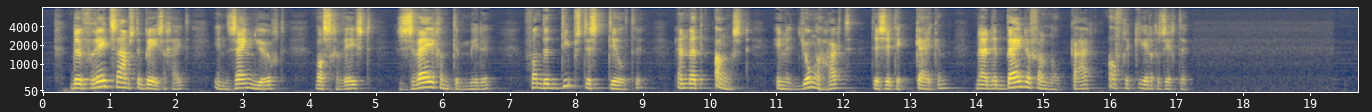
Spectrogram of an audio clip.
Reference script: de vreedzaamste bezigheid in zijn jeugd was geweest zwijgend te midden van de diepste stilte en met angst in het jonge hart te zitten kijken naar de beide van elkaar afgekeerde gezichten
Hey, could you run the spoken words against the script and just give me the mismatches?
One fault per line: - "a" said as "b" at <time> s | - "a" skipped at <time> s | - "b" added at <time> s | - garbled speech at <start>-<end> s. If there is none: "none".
none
